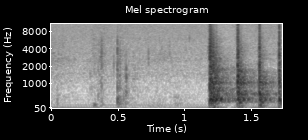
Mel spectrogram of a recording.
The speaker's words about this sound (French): on frappe à la porte. Oui, c'est la bonne.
